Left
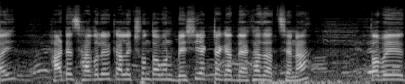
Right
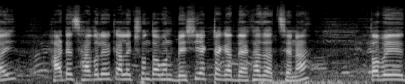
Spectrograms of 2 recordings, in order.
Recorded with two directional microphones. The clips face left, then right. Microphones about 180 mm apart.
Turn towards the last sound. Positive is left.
turn(degrees=-15)  # may be behind; listen again after turning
